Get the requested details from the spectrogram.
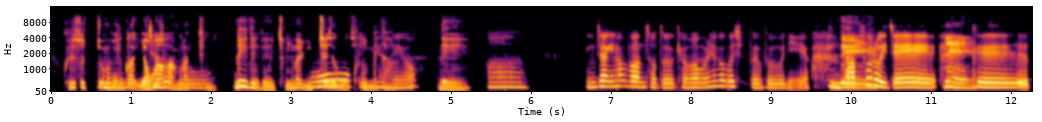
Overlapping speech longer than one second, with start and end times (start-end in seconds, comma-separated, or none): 0.6-2.0, 3.2-4.4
